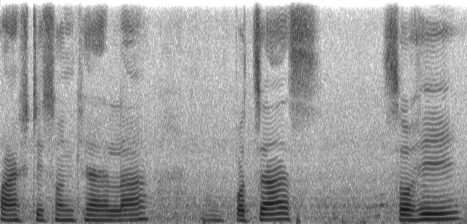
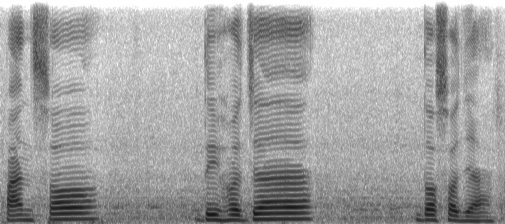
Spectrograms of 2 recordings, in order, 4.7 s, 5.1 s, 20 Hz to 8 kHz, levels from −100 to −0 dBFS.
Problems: none marked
